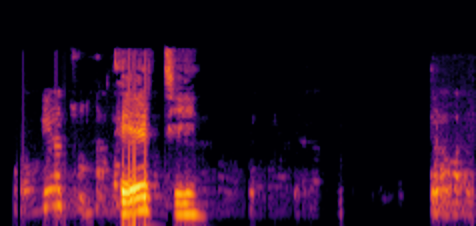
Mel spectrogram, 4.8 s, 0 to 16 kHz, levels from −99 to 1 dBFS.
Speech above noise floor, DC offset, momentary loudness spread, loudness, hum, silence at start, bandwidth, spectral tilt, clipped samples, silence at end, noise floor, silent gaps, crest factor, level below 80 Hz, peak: 46 dB; under 0.1%; 22 LU; -17 LUFS; none; 0.25 s; 8 kHz; -6 dB/octave; under 0.1%; 0.15 s; -64 dBFS; 3.27-3.36 s, 3.46-3.79 s, 3.94-4.30 s; 20 dB; -52 dBFS; 0 dBFS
